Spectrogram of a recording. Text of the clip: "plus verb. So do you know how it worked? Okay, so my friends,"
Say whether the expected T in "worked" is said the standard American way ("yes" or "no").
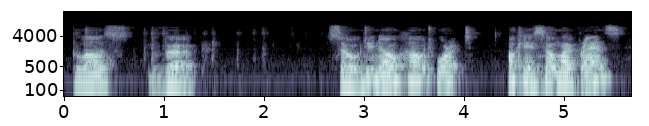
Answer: yes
